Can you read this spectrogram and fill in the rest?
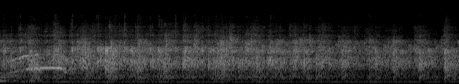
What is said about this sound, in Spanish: ¿Quién le puede dar un aplauso al Señor?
